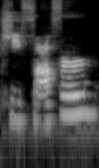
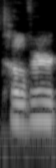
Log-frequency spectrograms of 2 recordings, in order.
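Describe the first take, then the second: First: The name is said in a longer, fuller form. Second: The name is said in a short, clipped form. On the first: The speaker calls it right. "I'm pretty sure it's pronounced like Kefauver or something" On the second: The speaker calls it wrong. "I'm pretty sure I pronounced that wrong"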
